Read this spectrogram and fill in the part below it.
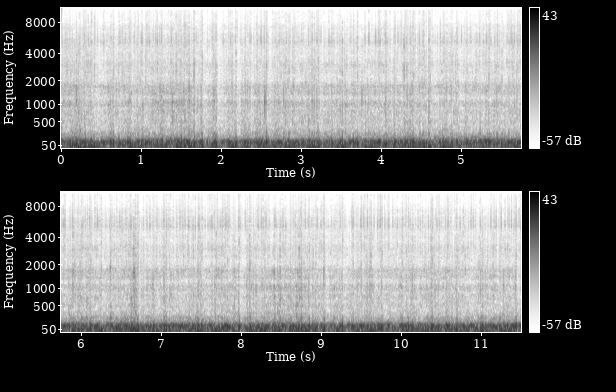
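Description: Wind rumbles loudly against a moving bicycle.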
